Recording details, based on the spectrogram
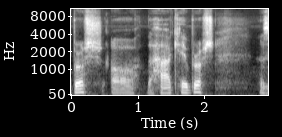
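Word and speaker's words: hake: that you can uh use is uh a heg brush or the haki brush as it's pronounced the japanese uh gauter brush um they're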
